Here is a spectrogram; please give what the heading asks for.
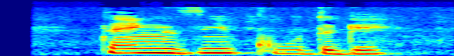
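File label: "tẽng zĩ-kʋʋdgẽ", Mooré; pole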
